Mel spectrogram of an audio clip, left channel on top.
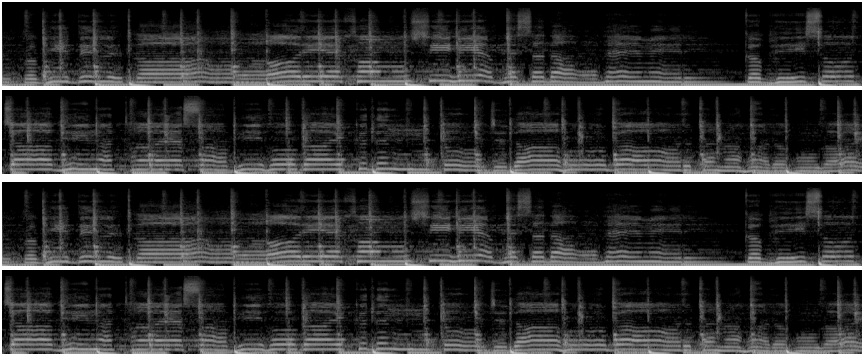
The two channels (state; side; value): identical; both; correlation 1.00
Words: कभी दिल का, और ये खामोशी ही अब सदा है मेरी। कभी सोचा भी न था ऐसा भी होगा एक दिन, तो जुदा होगा और तन्हा रहूंगा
